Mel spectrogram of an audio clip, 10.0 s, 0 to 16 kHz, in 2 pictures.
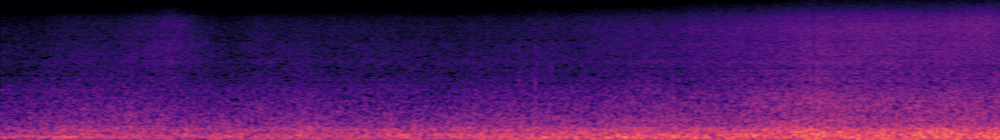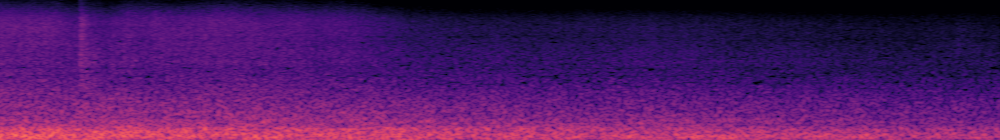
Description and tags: a single wave breaks on the rocks of Dyrholaei Cape cliffs , near Vik (Vík í Mýrdal; the southernmost village in Iceland). Shure WL183, FEL preamp, Edirol R09 recorder
beach, coast, field-recording, iceland, nature, ocean, splash, storm, water, wave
